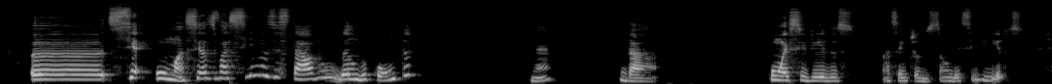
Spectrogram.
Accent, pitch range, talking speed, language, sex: Brazilian, 165-260 Hz, 110 wpm, Portuguese, female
